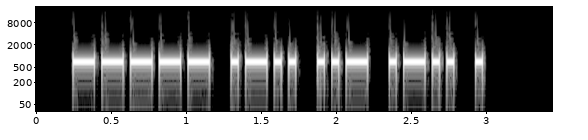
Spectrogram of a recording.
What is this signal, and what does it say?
Morse code, heard as a keyed tone, about 25 wpm, 700 Hz. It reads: 0LULE
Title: Code Groups - 5 Letter:Numbers - 25wpm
